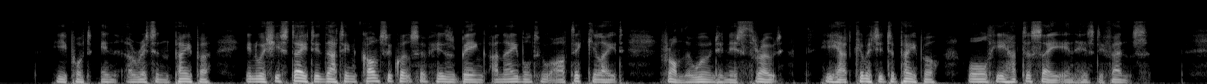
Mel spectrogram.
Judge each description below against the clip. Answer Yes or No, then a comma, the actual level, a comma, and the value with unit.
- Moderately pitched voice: No, low, 115 Hz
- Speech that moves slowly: No, average, 190 wpm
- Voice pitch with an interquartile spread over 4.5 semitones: No, average, 3.0 semitones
